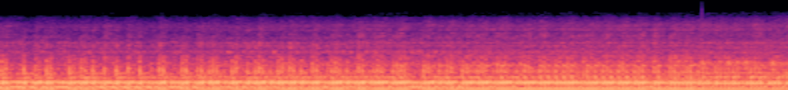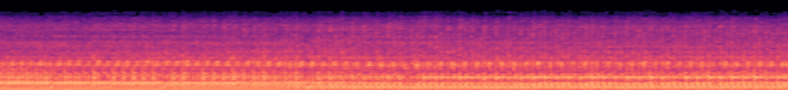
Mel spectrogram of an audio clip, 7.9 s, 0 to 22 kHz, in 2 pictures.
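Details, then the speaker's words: 25 hp outboard after carb repair with new bowl gasket replacing old hard worn one: steady even two-stroke buzz, no misses, pops or rattles; all issues fixed, normal running. "so here's the engine i got a fully detailed and uh she's ready to go motor has no issues i fixed all the issues in it"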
